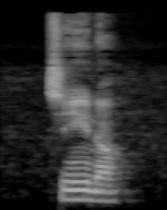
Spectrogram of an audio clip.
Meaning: vagina
- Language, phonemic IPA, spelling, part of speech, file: Moroccan Arabic, /tiː.na/, تينة, noun, LL-Q56426 (ary)-تينة.wav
